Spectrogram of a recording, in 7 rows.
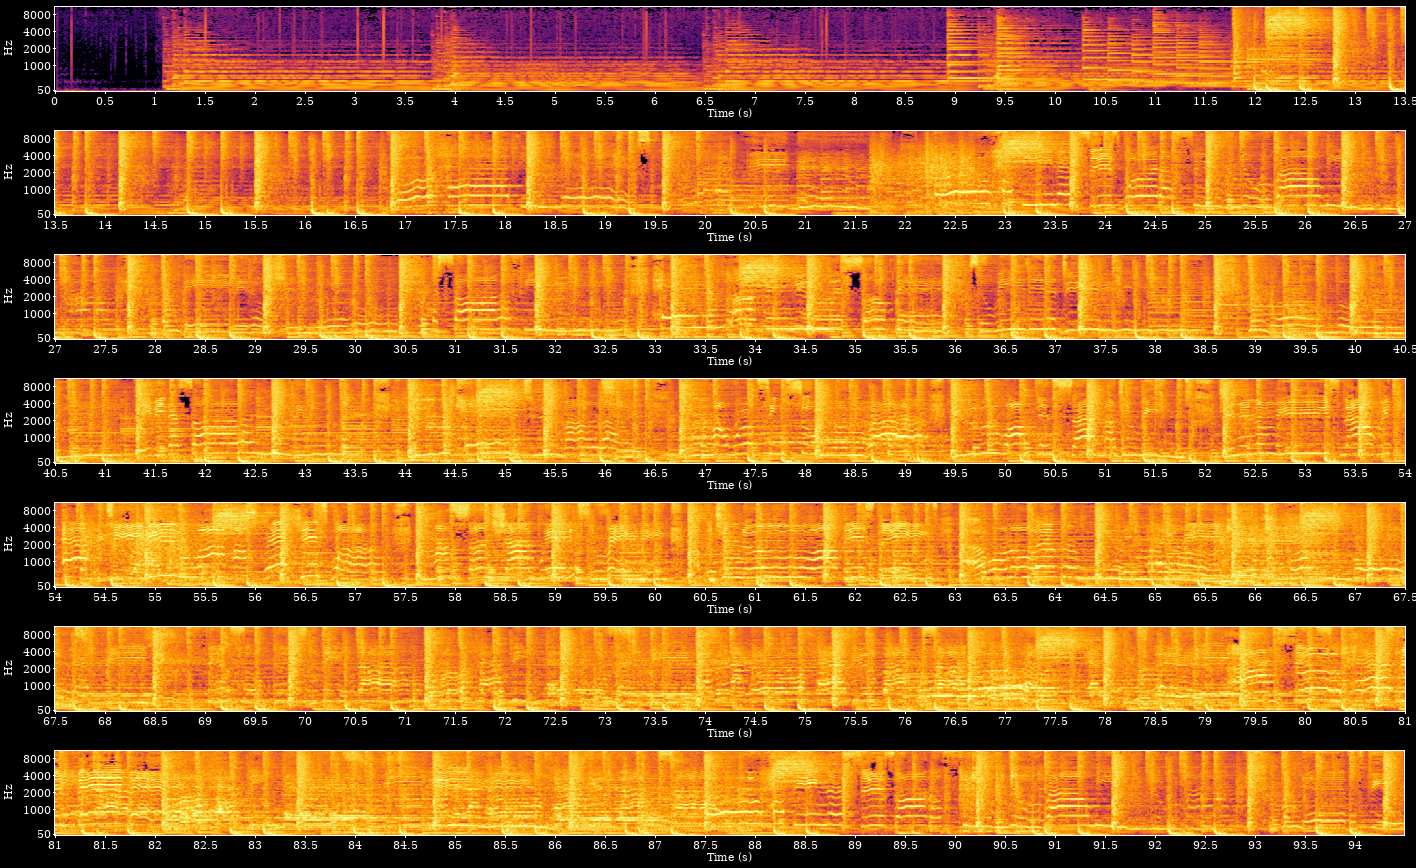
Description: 94' Very Nice R&B !!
